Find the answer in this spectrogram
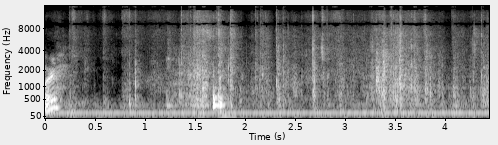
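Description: Paper cutouts being handled and shuffled: an irregular rustling and crinkling of paper with small taps.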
